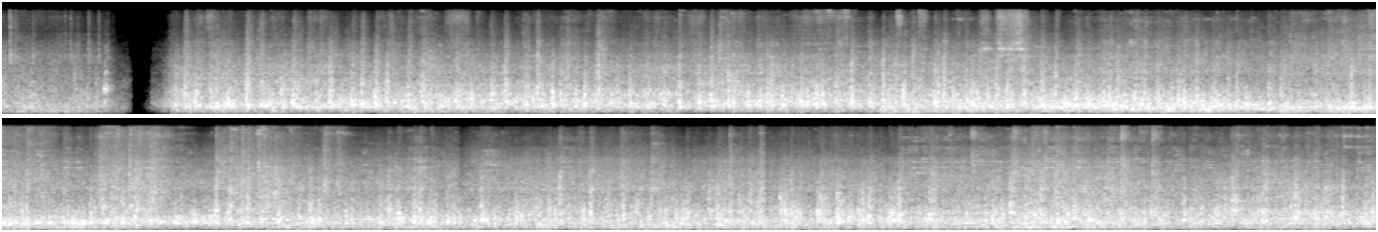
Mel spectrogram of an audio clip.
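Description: Passenger train running along the track: a steady rumble with the clatter of the wheels over the rails. The sound cuts out for a moment just over a second in.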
